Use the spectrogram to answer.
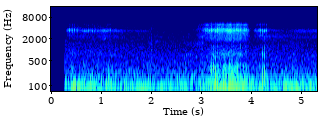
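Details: Small female boxer dog sleeping peacefully: low rumbling breaths with a louder snorting snore near the end over steady room noise; snoring.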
